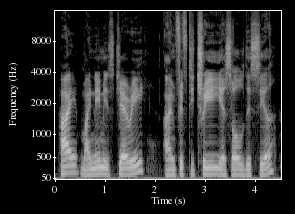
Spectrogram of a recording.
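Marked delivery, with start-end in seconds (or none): none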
